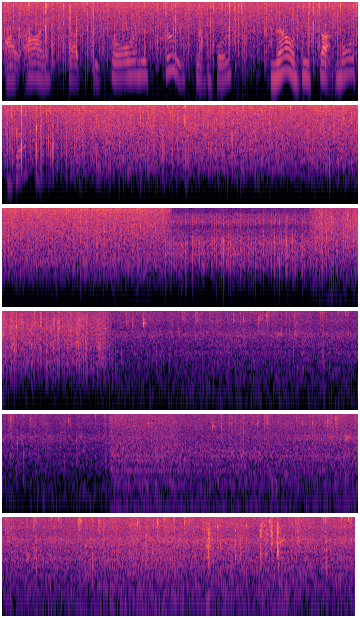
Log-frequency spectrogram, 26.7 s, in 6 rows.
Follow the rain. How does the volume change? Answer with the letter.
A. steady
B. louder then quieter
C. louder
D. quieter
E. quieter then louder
E.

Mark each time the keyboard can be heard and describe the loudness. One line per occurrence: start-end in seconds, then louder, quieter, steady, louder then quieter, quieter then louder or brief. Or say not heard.
19.1-26.1 louder.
